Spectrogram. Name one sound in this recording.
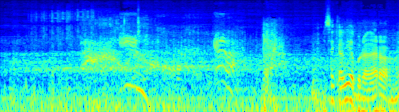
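A man talks with animation close to a microphone.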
